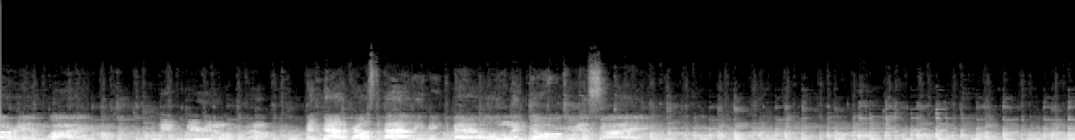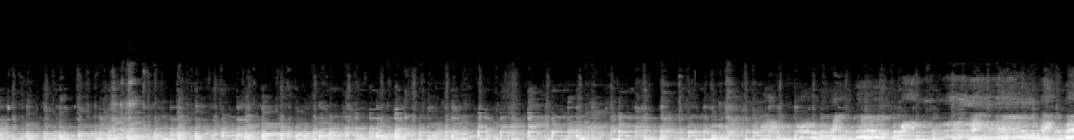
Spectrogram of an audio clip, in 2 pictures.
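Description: Acoustic bluegrass band playing an instrumental break: five-string banjo picking over acoustic guitar and an upright bass keeping a steady beat.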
